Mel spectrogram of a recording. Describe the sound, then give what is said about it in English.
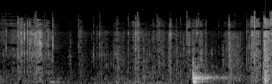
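Dry crinkling and rustling of paper as people take pieces of paper to write on, a steady scatter of small crackles with a couple of louder crunches near the end, no voices. “I want you all to take a piece of paper and a pen, and I want you to write the name of one person that you want to be saved.”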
